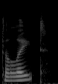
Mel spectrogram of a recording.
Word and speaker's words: Delate: Is that how you say that? Delate? Deliat? Delayet? Delia? It's French. Delay. So Delay. could be. Delay. I think Siri pronounced it delay.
